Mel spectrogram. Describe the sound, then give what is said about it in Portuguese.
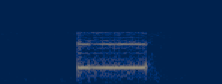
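A single steady electronic voicemail beep after a greeting message, about half a second long, with a clear mid-high pitch and a fainter higher overtone, starting abruptly and cutting off cleanly, alone in silence. “Por favor, deixe seu recado após o sinal.”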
